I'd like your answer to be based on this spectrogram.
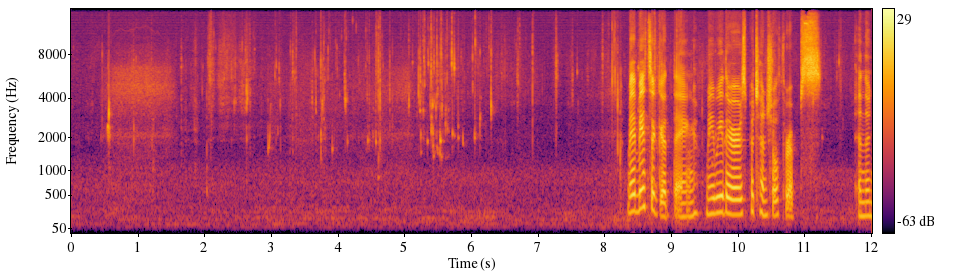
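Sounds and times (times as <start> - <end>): water splashes and drips: 2.4 - 6.7.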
